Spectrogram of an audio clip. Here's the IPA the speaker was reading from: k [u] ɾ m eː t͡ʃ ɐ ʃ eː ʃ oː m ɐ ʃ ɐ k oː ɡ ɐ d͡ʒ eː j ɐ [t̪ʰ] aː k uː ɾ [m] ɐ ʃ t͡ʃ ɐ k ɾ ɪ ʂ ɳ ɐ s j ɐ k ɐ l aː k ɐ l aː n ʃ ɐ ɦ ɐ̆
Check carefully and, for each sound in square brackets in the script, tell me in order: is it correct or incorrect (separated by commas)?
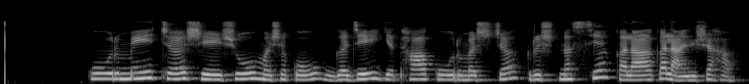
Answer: incorrect, correct, correct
